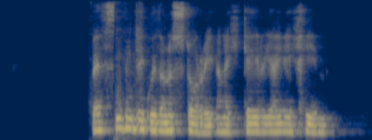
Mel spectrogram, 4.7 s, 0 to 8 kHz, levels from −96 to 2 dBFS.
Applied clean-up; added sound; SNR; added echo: neural separator model SepFormer DNS4.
